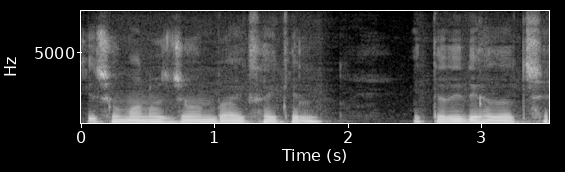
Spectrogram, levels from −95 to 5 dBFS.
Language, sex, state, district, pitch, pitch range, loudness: Bengali, male, West Bengal, Alipurduar, 120 Hz, 115-130 Hz, -15 LUFS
